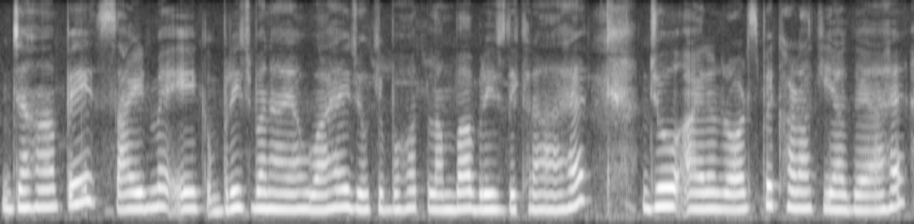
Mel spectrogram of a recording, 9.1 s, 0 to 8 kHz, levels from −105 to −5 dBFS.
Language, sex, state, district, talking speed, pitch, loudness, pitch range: Hindi, female, Uttar Pradesh, Lalitpur, 165 wpm, 220 Hz, -14 LUFS, 210-235 Hz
